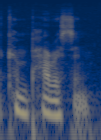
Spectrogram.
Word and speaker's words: comparison: have the word comparison please note here how the stress changes so to compare the stress would be at the end and comparison goes in the middle a comparison to compete to compete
